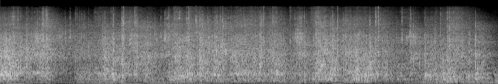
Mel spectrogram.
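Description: Compressed wood-pellet litter rattling and pouring into a plastic measuring jug as it is scooped out of a paper sack: a dense, continuous patter of many small clicks.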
